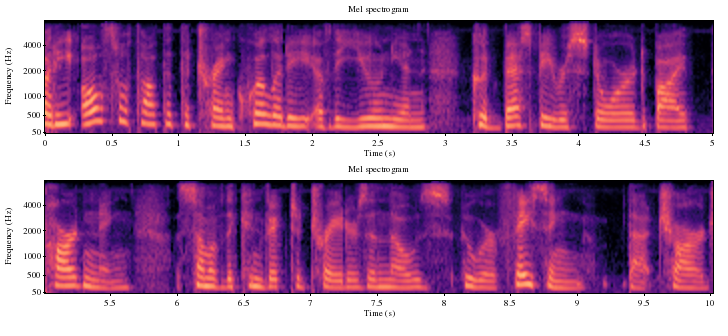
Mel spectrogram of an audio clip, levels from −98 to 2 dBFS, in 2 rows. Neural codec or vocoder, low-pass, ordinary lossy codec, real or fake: none; 7.2 kHz; AAC, 48 kbps; real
